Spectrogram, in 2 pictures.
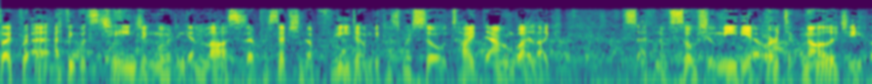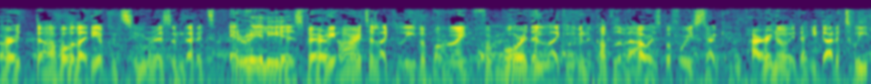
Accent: Ireland; also born or lived in Italy; I grew up in Ireland, and I was born in Italy

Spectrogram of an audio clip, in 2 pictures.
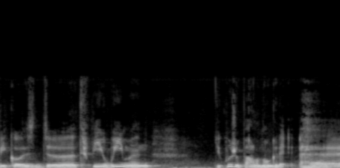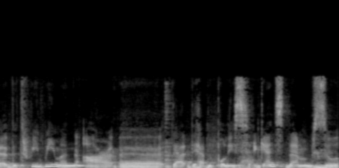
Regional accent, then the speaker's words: Morocco; I grew up in Morocco, and when you are 17 in Morocco and you're not really into cinema

